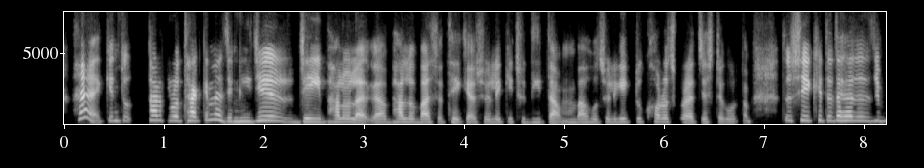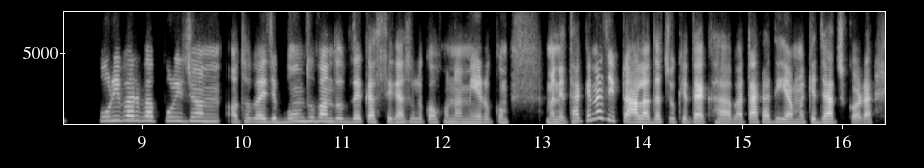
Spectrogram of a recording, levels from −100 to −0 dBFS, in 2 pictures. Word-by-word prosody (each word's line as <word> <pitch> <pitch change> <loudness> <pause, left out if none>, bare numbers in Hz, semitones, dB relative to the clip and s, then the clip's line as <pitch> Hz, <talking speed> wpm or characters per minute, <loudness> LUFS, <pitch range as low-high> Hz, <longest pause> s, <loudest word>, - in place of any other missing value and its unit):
হ্যাঁ? 480 - +7
কিন্তু 295 0 -4 0.2
তারপরেও 310 -2 0
থাকে 305 +2 +5
না 375 - 0
যে - - -4
নিজের 305 +5 +6 0.3
যেই 235 -1 +5
ভালো 225 -1 -2
লাগা, 185 +1 +1 0.2
ভালোবাসা 215 -2 -1
থেকে 210 -1 -5
আসলে 200 0 -6
কিছু 215 0 -10
দিতাম 195 -2 -4
বা - - -5
হচ্ছে 200 0 -9
হলো 200 - -8
গিয়ে 215 - +1
একটু 230 +2 -15
খরচ 230 -2 -5
করার 195 -3 -3
চেষ্টা 205 0 -8
করতাম। 200 0 -17 0.3
তো - - -19
সেই 325 -2 +9
ক্ষেত্রে 310 -2 -5
দেখা 310 0 0
যায় 295 - -7
যে - - -10 0.4
পরিবার 315 +1 0
বা 305 - +1
পরিজন 285 -2 -4 0.3
অথবা 245 0 -8
এইযে 240 +1 -5
বন্ধু-বান্ধবদের 255 -3 -1
কাছ 225 - +2
থেকে 210 -2 +2
আসলে 220 -2 -10
কখনো 220 0 -8
আমি 210 0 -2
এরকম 205 0 -7 0.4
মানে 200 -3 +4
থাকে 255 +7 +1
না 485 - +7
যে 360 - +6
একটু 260 -3 +2
আলাদা 215 -1 +5
চোখে 210 0 -5
দেখা 185 - +5
বা 195 - 0
টাকা 220 +2 +4
দিয়ে 205 -1 +3
আমাকে 190 +3 -3
judge 205 0 +5
করা, 195 +1 +2
230 Hz, 205 wpm, -24 LUFS, 205-290 Hz, 0.4 s, সেই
